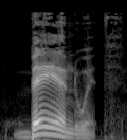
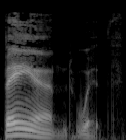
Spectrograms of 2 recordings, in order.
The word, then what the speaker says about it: bandwidth: Bandwidth. Notice that word. Very useful one. Notice how the an stretches out in band. An. Bandwidth. And again, the first syllable is stressed. The second, quick and quiet.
